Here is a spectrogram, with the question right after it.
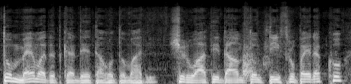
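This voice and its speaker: A man's voice: fairly low pitch, a little fast, a little mellow, slight background noise, voice pushed down, natural voice. A man voicing a caring, practical older father, reassuring and full of advice, in a cartoon story. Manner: reassuring, advising.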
